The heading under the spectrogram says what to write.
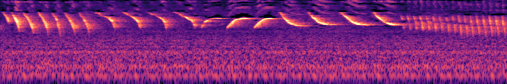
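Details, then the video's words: Canary singing a rapid series of repeated downward-sweeping whistled notes, about four per second, shifting into a second run of longer descending slurs, over a steady low background hum. "金丝雀 कनारी bird canary burung kenari bernyanyi चैंपियन कैनरी"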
